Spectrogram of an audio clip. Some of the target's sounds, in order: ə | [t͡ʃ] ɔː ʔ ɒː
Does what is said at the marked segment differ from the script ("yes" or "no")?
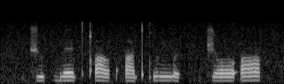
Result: no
